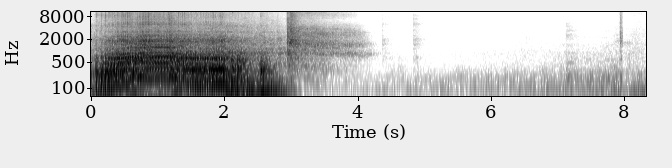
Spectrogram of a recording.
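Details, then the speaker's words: 2006 Polaris Outlaw 525 quad before carb clean (seller said it only needed one); engine revs briefly, bogs and dies within seconds as it pulls away or stops, seeming tied to braking. Stalling under load from clogged carburetor jets. "so it does have an issue um so as i take off and drive forward and then stop it shuts off so it's almost like it's shorting out as soon as i go any distance"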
